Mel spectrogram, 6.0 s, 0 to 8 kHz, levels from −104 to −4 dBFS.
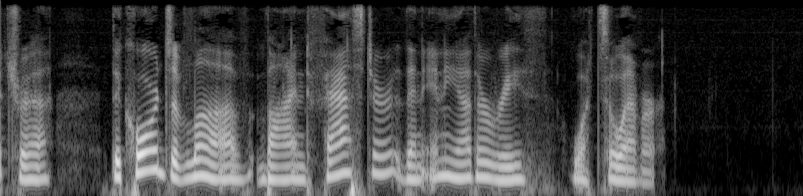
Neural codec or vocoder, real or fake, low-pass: none; real; 7.2 kHz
